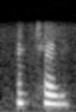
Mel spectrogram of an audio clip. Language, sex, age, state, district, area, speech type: Punjabi, female, 18-30, Punjab, Barnala, rural, conversation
